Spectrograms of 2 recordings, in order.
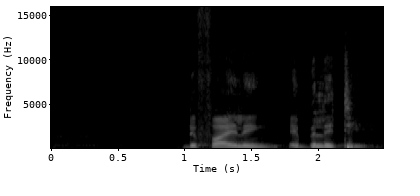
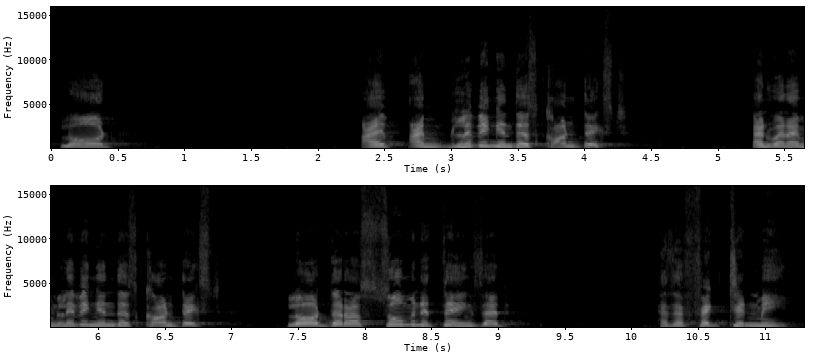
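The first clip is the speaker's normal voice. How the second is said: much higher, louder pleading prophet; pleading Isaiah; 11 semitones higher, 7 dB louder than usual. Acted. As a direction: cry out to the Lord in confession. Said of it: "Isaiah immediately tells God".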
